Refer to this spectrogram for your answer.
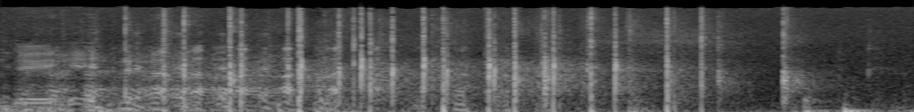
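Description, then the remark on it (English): Scattered applause from an airport commission meeting audience: a few people clapping in uneven, sharp bursts that thin out toward the end, with faint murmuring voices underneath. “I think a little bit of applause would be.”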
